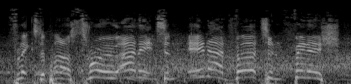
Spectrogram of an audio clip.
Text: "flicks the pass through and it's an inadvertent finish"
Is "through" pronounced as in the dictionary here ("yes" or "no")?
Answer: yes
